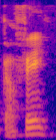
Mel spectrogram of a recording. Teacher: cuando éstas terminan en vocal y en las consonantes en s llevando la mayor fuerza de voz en la última sílaba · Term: palabras agudas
